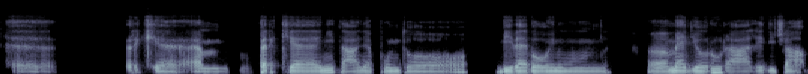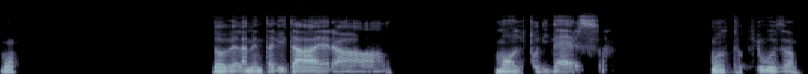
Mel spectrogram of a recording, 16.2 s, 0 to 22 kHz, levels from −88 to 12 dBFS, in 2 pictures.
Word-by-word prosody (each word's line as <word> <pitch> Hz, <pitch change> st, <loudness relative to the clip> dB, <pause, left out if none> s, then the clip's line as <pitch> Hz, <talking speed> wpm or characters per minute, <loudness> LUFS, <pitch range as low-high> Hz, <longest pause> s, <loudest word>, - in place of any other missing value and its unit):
ehm, 75 Hz, +1 st, -8 dB, 0.7 s
perché, 80 Hz, -2 st, -3 dB
ehm, 80 Hz, -1 st, -2 dB, 0.3 s
perché 90 Hz, -2 st, +2 dB
in 90 Hz, -, +3 dB
Italia, 95 Hz, -3 st, -1 dB
appunto, 80 Hz, -3 st, -3 dB, 0.3 s
vivevo 90 Hz, 0 st, +4 dB
in 90 Hz, -, +3 dB
un, 85 Hz, 0 st, -2 dB, 0.4 s
ehm, 85 Hz, 0 st, 0 dB
medio 95 Hz, -1 st, +3 dB
rurale, 90 Hz, -2 st, -1 dB
diciamo 95 Hz, -1 st, -1 dB, 1.9 s
dove 90 Hz, -1 st, +4 dB
la 85 Hz, +1 st, +1 dB
mentalità 95 Hz, +1 st, +3 dB
era 80 Hz, -2 st, 0 dB, 1.4 s
molto 85 Hz, 0 st, +2 dB
diversa -, -, -2 dB, 1.0 s
molto 100 Hz, 0 st, +1 dB
chiusa. 95 Hz, -5 st, 0 dB
90 Hz, 80 wpm, -24 LUFS, 85-95 Hz, 1.9 s, vivevo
